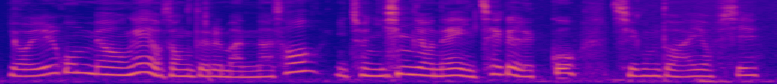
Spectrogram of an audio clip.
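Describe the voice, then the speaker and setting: Mellow-voiced woman, composed panel guest. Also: medium pitch, fairly quick. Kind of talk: panel discussion talk.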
